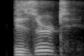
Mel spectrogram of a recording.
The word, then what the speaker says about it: dessert: fits what they deserve dessert in this sense is the noun of deserve right dessert it's spelled the same way as desert samo but the emphasis is is different so the ending of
